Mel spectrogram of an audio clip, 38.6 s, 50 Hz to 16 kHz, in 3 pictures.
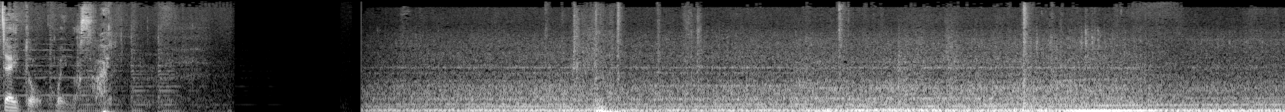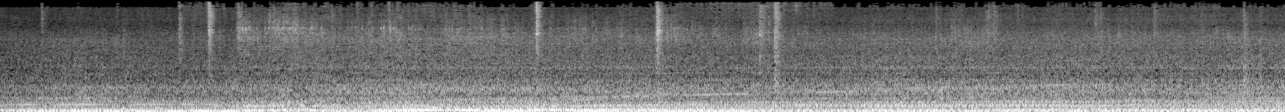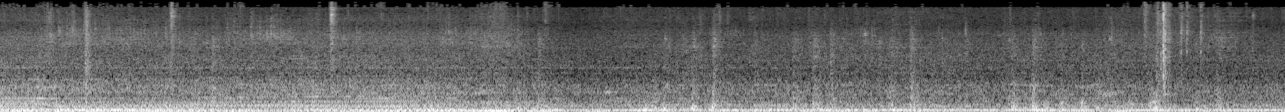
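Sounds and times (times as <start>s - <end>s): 
speech: 0.0s - 1.2s
rumble of train motors and wheels inside a departing train: 3.6s - 38.5s.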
